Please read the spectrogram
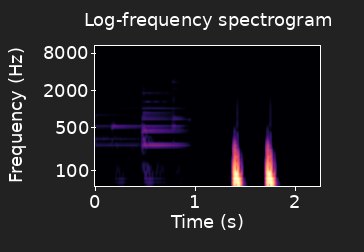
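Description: Soft electric-piano notes fade out. About a second and a half in, two loud, low heartbeat thumps follow in quick succession, one lub-dub of a heartbeat sound effect.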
